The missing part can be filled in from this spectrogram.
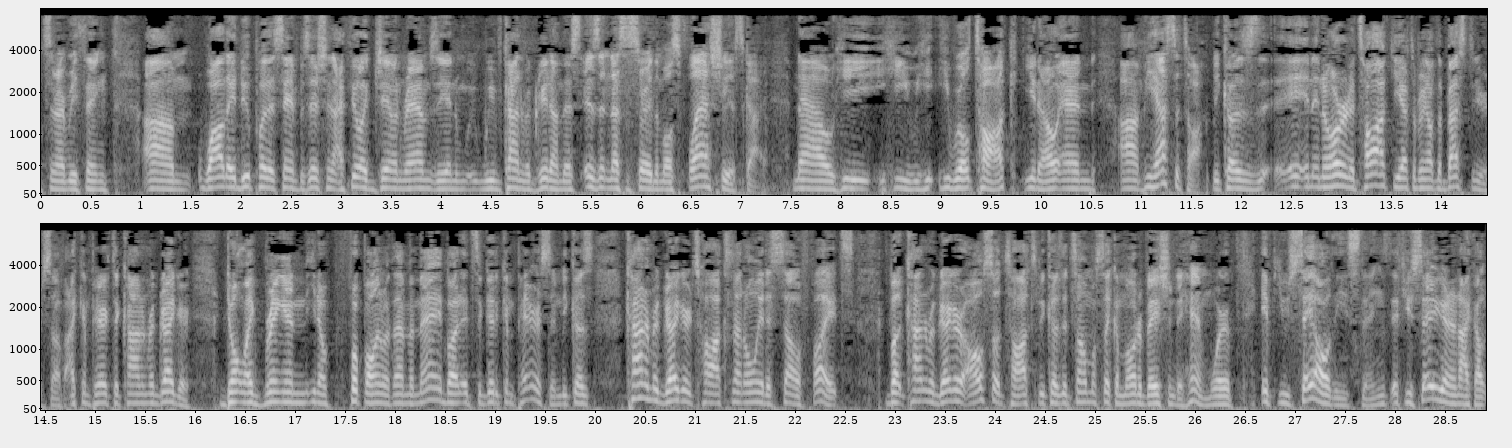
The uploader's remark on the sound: live from TIAA Bank Field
